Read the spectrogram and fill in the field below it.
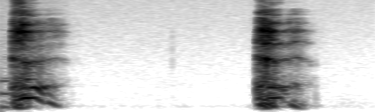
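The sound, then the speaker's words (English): A cat, the Duchess, hacks up a hairball into a porcelain cup that a human holds beneath her mouth: two short, raspy coughing bursts about a second apart, fairly loud, with silence between them and no talking. “The Duchess continued coughing. One of her humans appeared and swiftly shoved a porcelain cup beneath her mouth. She coughed her hairball into it.”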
